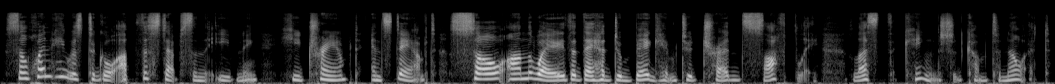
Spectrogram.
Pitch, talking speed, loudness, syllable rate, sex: 215 Hz, 210 wpm, -21 LUFS, 4.2 syllables/s, female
